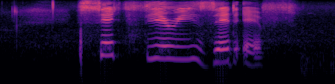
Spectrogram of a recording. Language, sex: English, female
